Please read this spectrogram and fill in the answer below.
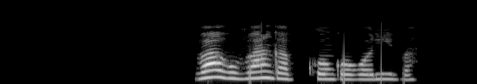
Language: Taita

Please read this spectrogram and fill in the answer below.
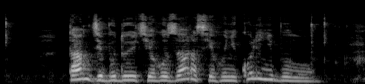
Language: Belarusian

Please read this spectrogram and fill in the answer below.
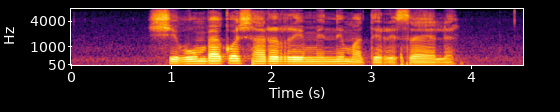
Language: Tsonga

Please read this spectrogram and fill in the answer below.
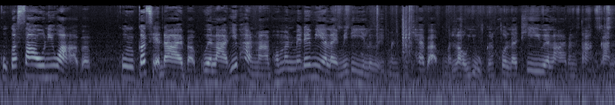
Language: Thai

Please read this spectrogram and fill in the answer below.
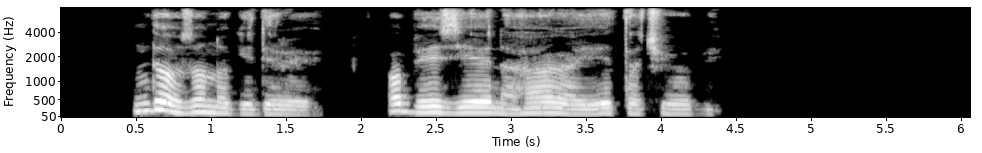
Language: Igbo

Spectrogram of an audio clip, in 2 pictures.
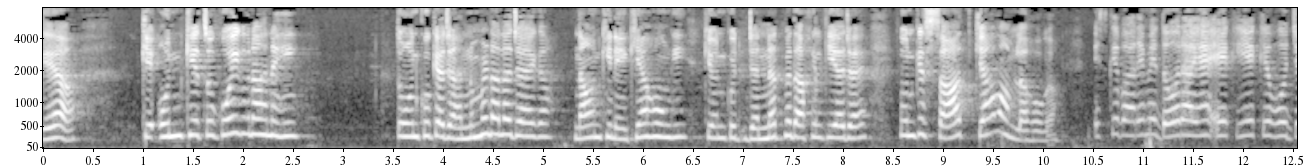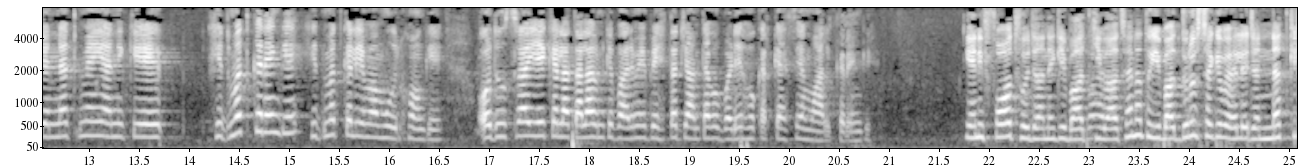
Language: Urdu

